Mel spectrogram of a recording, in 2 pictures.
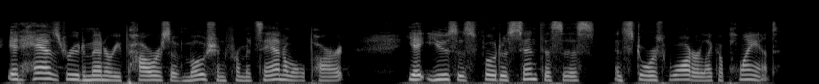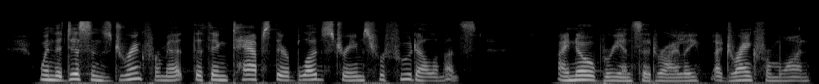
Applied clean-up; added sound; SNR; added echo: none; none; none; none.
